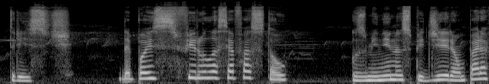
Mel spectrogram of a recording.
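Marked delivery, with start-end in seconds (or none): none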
